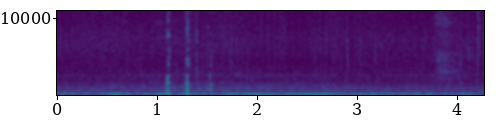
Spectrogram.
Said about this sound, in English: Yeah, and as you might be able to hear, we're now getting rain on the drive back here, so we'll give you like 10 seconds of sweet rain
